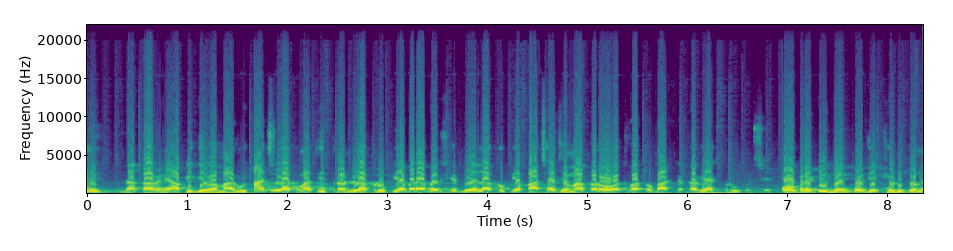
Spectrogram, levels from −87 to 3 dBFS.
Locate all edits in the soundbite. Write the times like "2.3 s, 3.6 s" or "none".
1.7 s, 6.9 s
